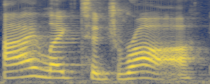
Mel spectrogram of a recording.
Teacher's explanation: in that sentence the stress is on the word draw because that's the point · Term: sentence stress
